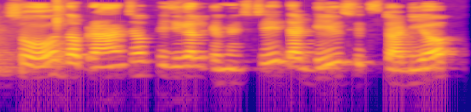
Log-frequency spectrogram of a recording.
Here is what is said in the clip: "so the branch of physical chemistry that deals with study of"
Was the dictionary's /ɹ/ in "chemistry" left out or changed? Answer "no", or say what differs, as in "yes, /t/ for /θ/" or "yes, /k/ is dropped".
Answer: no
